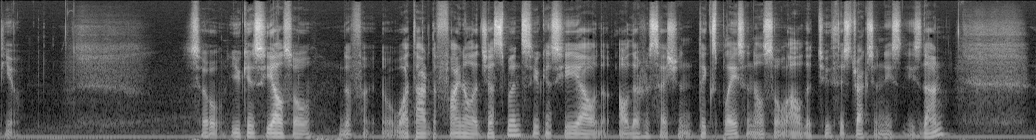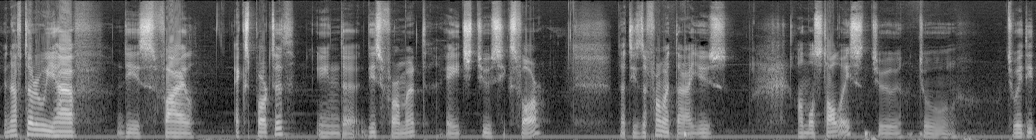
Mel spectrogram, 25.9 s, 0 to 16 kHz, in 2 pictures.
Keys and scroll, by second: 20.1 BackSpace.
